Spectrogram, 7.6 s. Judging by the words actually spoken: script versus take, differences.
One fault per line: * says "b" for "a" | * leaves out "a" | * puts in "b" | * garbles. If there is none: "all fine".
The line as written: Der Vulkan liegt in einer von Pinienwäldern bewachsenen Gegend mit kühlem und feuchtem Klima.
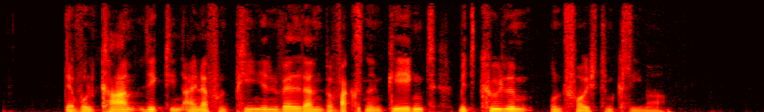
all fine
